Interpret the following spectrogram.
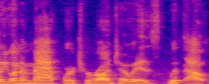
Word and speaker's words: Toronto: I like it when Americans say Toronto. It's always Toronto. It's they emphasize heavy on the O's. Toronto. It's like it's spelled. It's like in Canada we say Toronto. Toronto, like with an A.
